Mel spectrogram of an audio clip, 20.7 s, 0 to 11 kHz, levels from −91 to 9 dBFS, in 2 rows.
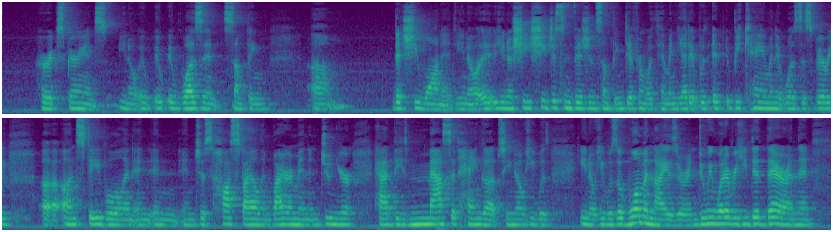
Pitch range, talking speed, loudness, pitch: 160-180 Hz, 205 wpm, -27 LUFS, 170 Hz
